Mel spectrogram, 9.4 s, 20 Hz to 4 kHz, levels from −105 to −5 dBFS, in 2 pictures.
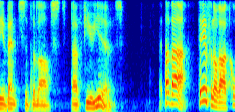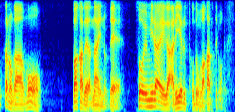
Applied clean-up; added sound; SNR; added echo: neural mask model DeepFilterNet 3.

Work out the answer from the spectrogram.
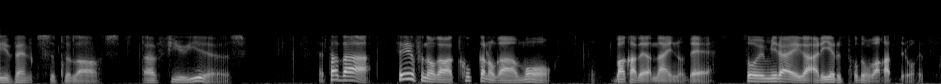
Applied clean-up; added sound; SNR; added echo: neural separator model SepFormer WHAM!.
